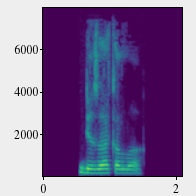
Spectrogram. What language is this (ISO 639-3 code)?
pus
